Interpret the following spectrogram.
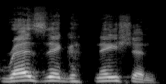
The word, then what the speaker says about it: resignation: then this word rezig remember that we pronounce the g now uh resignation resignation yeah so yeah so they've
